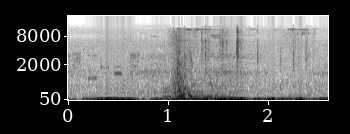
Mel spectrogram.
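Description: A figure lands with a heavy thud.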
